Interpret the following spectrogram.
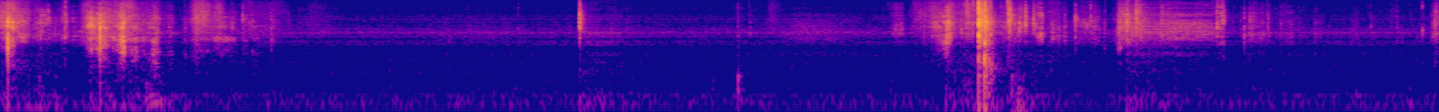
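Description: Scissors snipping through paper, with paper rustling as it is handled. The sharpest, loudest snip comes about seven seconds in, after a quiet stretch.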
